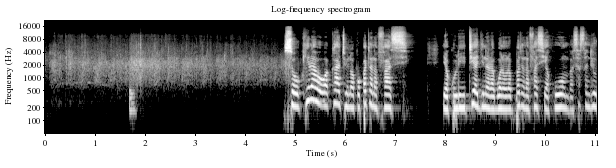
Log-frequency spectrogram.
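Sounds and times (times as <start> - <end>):
faint applause from a worship gathering: 0.0 - 4.8
speech: 1.7 - 2.0, 4.8 - 7.3, 8.0 - 11.0.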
